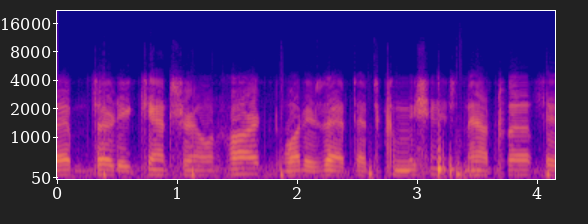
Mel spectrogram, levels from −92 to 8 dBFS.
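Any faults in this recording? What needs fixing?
Repeated packet loss (robotic sound) runs from 2.61 to 3.94 s. Eight short holes appear, the longest 47 ms. Each is patched by extending the previous sound, covering about 19% of that stretch. The result is choppy, with pieces missing. Prevent it with a steadier network path and a larger jitter buffer.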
